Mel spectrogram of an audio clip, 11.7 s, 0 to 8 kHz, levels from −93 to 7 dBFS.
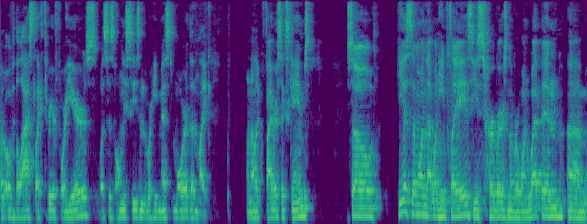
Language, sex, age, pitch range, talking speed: English, male, 20-39, 95-115 Hz, 205 wpm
